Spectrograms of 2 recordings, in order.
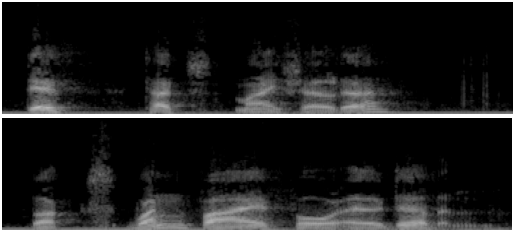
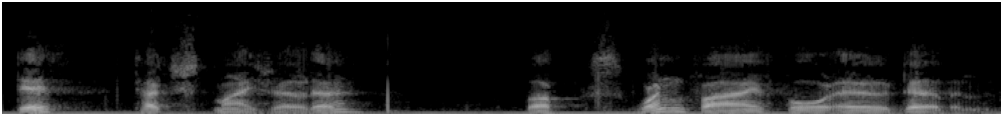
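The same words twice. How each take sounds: The two takes are said the same way.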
